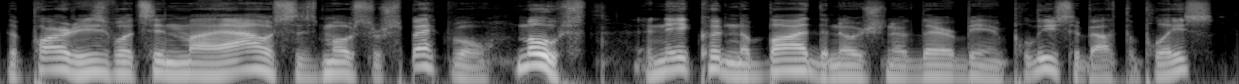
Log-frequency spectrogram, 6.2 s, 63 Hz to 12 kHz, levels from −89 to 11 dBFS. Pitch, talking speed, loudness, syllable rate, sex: 120 Hz, 215 wpm, -20 LUFS, 6.2 syllables/s, male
